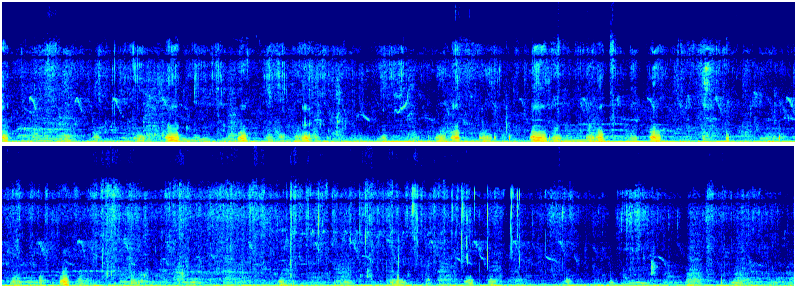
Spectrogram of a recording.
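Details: Ailing piglet, sick since young, producing a run of short low grunts clustered in the first half, then quieter snuffling, against a continuous low-pitched background hum.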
